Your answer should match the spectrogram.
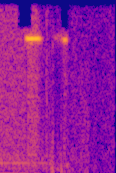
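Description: A smoke detector gives a single short, high-pitched chirp, followed by a briefer, fainter blip in otherwise near silence.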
